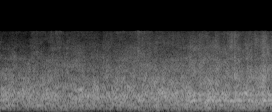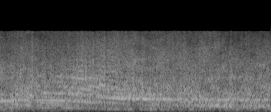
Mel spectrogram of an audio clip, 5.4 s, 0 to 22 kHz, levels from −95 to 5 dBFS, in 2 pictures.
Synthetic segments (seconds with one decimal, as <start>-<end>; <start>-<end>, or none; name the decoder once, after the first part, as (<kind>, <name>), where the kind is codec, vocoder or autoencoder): 0.0-3.1 (codec, HILCodec); 4.0-5.4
